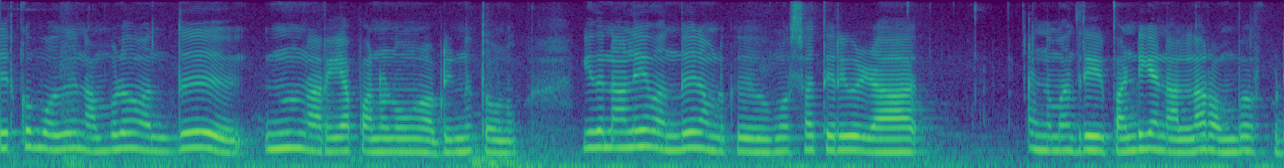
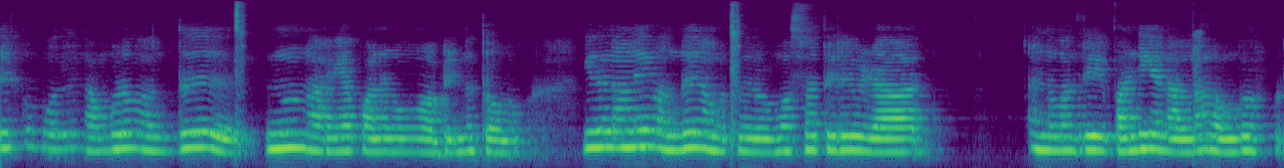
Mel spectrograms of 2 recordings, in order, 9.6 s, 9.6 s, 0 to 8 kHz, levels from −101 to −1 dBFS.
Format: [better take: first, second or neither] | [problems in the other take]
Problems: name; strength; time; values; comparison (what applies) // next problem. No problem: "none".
first | noise reduction (neural mask model DeepFilterNet 3)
